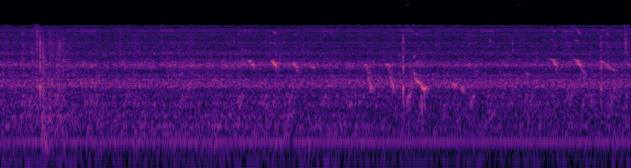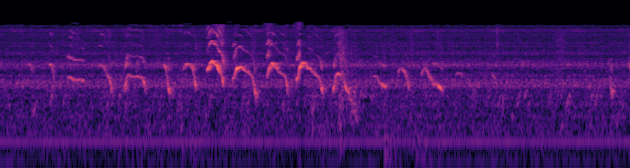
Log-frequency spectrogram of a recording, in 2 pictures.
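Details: Male Mame Shiba Inu puppy at a Japanese breeder, Setsushu Housansou, giving thin high whimpers that rise and fall, scattered early and then bunched into a quick run of whines in the second half, over a steady low hum.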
